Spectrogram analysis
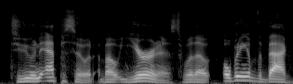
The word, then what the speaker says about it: Uranus: Strictly speaking, it's pronounced Uranus, is the pronunciation.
